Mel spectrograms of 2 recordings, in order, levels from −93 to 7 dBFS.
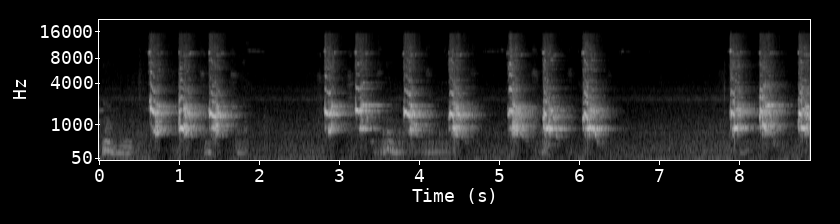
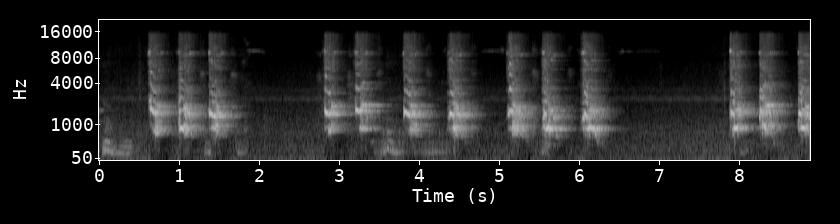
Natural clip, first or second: second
